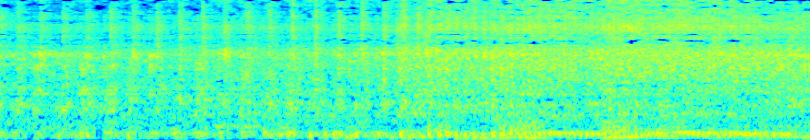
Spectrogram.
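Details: Hero Splendor Plus engine starting and running: busy, clattery mechanical rattle over the exhaust; camshaft damage suspected, not confirmed.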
